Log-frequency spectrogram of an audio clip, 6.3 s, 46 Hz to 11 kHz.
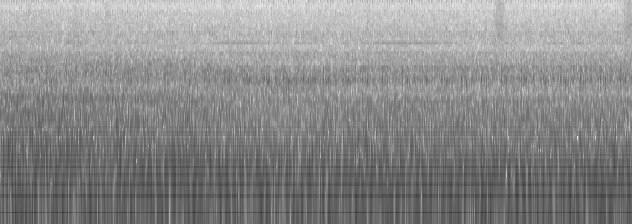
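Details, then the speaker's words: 2021 Ford F-150 PowerBoost idling while its onboard inverter powers an air compressor from the 20-amp back-seat outlet, viewed under the hood. Steady, even idle with a constant low hum and no knocks or misses. It handles the load normally. "moment of truth here we go can it can it be done it's doing it it's alive take a look here under the hood see if anything funky is going on"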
